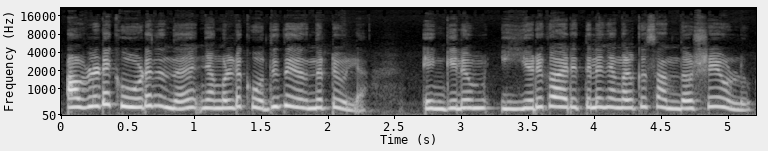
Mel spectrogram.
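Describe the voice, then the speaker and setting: A woman's voice: high voice, brisk, a little mellow, lightly acted. A woman voicing an emotional middle-aged mother who speaks kindly and falters a little. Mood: moved.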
